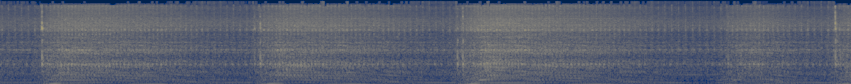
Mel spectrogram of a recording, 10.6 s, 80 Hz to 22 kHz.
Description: 2015 Grand Caravan with Rod knock on cylinder 6.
